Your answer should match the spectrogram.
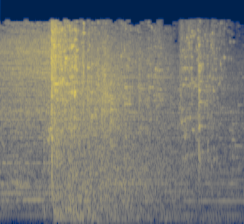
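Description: A glass jar smashing on a wooden floor about half a second in, a sudden crash of shattering glass that fades over about a second, over background music with held notes.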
